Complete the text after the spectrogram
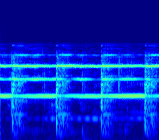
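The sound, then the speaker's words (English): Fire station alarm bells ring loudly and steadily, sounding five bells for a five-alarm fire, struck in a quick regular rhythm of about four strokes, their bright metallic tones sustaining between hits with no voices present. “Five bells, stand by all stations.”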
